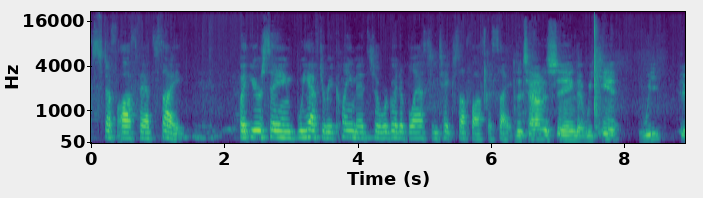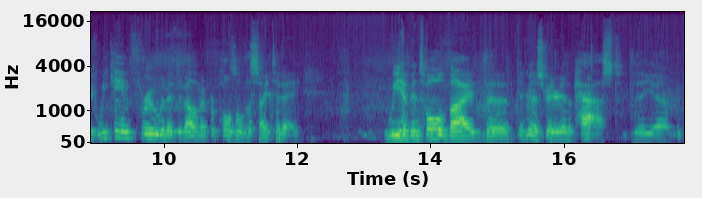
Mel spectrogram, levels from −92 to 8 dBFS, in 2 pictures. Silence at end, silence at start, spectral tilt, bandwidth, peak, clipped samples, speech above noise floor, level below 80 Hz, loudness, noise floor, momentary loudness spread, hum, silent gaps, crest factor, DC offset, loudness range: 0.05 s; 0 s; -5.5 dB/octave; over 20 kHz; -2 dBFS; under 0.1%; 34 dB; -78 dBFS; -22 LUFS; -55 dBFS; 13 LU; none; none; 20 dB; under 0.1%; 5 LU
